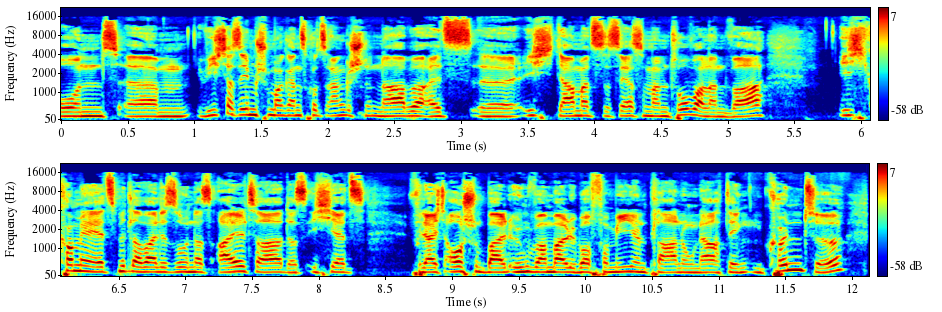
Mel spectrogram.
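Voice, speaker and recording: A man speaks fairly quickly in a fairly high voice with a bright, sharp tone. His intonation stays fairly even. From German-Dutch border region, Lower Rhine. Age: 20s. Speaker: theme park marketing manager. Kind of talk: casual interview.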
